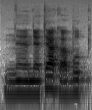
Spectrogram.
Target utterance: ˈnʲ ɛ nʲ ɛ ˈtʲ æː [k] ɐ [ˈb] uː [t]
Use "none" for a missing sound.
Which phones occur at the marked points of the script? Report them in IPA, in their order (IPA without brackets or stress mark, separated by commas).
k, b, t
